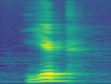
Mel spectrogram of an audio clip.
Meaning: a male given name
- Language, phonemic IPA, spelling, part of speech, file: Dutch, /jɪp/, Jip, proper noun, Nl-Jip.ogg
